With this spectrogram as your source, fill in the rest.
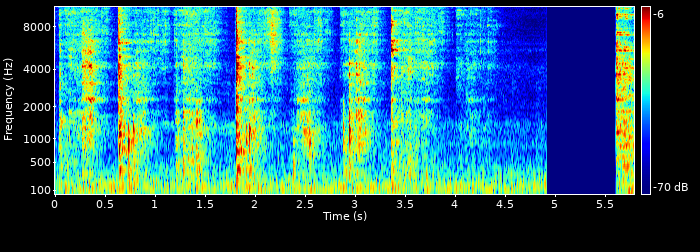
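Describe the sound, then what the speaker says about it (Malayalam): White rice dry-roasting in a pan on a gas stove, stirred in regular scraping strokes with metal clinks over a faint crackle, close and steady before a brief silence. "ഇനി ഇതൊന്ന് വറുത്തെടുക്കണം."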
